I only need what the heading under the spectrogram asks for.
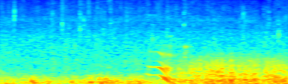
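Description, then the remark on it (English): Steady rainfall hisses over a deep, rolling rumble of thunder, with a brief descending whine partway through; no voices. “Nice rain.”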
